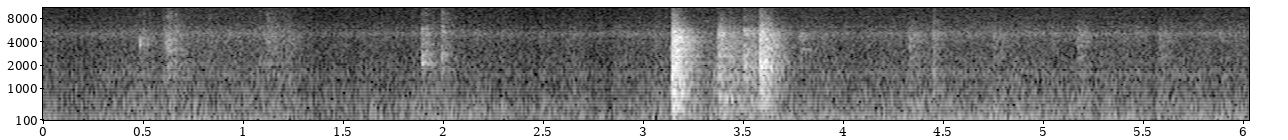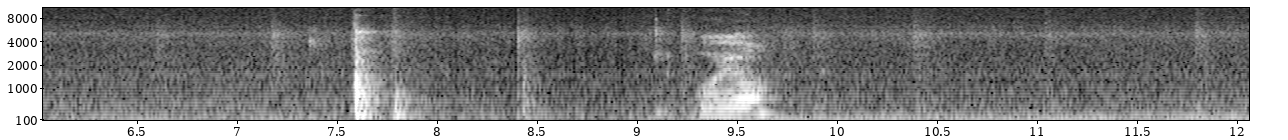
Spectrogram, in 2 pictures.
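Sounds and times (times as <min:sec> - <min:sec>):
low steady hum: 0:00.0 - 0:12.0
kitchenware knocks: 0:07.6 - 0:07.9.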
